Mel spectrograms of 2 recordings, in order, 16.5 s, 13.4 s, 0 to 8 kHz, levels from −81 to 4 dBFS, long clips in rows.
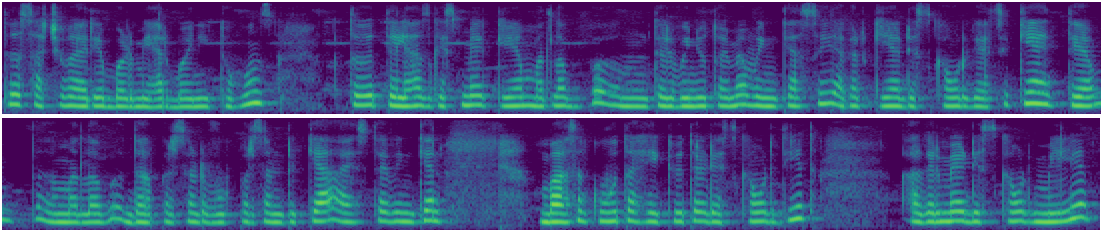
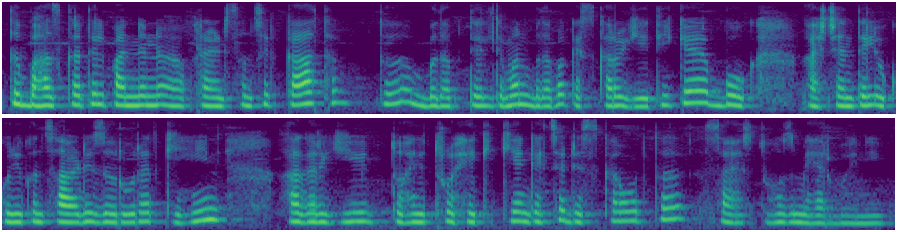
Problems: none marked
